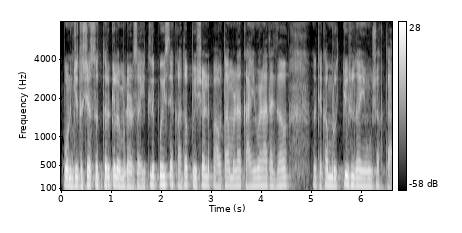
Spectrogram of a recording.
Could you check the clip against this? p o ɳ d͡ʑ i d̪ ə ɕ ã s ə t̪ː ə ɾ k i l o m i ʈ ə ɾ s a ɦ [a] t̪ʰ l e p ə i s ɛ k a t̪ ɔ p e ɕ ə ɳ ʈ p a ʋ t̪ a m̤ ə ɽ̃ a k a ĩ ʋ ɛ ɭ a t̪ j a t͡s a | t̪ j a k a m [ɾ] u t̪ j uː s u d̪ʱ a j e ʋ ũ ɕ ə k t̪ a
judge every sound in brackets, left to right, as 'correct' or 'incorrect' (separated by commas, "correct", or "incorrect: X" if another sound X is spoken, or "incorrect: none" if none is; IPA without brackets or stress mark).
incorrect: i, correct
